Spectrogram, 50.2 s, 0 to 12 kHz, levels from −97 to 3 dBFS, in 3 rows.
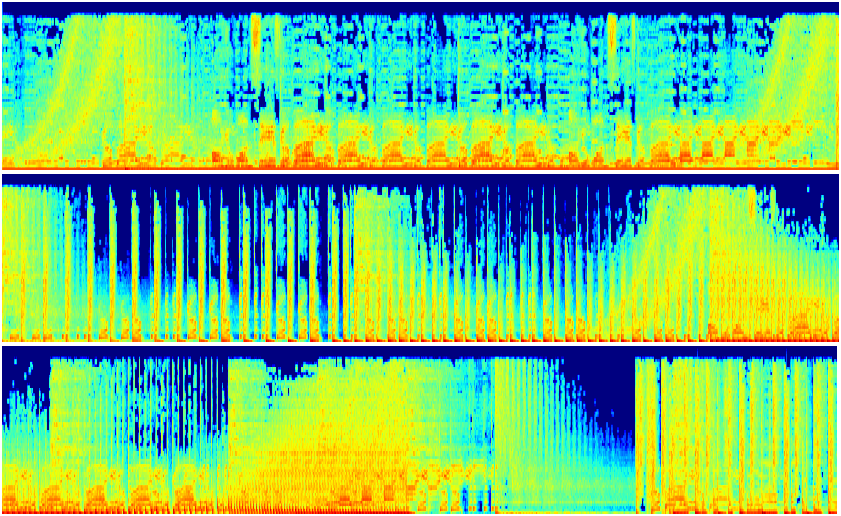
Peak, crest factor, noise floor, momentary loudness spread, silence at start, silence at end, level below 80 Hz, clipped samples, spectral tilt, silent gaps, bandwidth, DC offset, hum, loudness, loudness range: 0 dBFS; 12 dB; -39 dBFS; 9 LU; 0 s; 0 s; -18 dBFS; under 0.1%; -5 dB/octave; none; 11.5 kHz; under 0.1%; none; -14 LUFS; 9 LU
